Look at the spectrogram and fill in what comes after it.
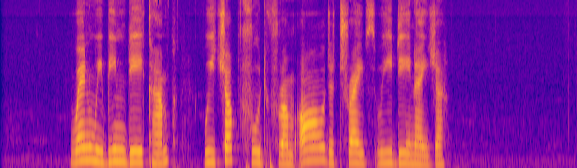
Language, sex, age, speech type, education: Nigerian Pidgin, female, 30-45, read, tertiary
